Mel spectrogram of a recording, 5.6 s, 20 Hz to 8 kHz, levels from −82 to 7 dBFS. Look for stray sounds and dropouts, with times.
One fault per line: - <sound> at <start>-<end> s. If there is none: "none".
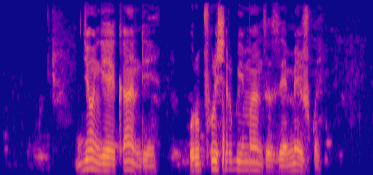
none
